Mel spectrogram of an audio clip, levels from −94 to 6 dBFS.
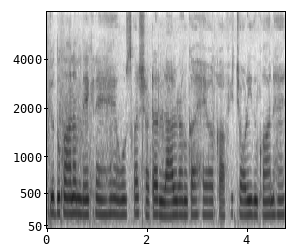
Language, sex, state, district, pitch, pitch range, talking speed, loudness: Hindi, female, Bihar, Katihar, 200 Hz, 195-210 Hz, 215 wpm, -15 LUFS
